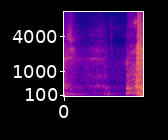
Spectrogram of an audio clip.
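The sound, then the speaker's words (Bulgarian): A quick breathy intake, a brief hush, then one loud sneeze bursting out sharply and ending abruptly. “Тя, е да, на здраве, на здраве.”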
